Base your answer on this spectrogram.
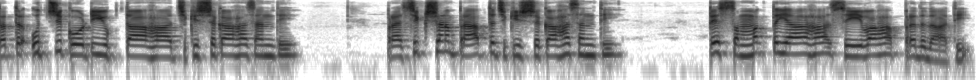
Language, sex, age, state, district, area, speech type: Sanskrit, male, 18-30, Rajasthan, Jaipur, rural, spontaneous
